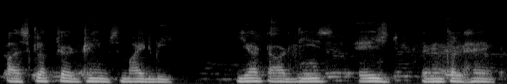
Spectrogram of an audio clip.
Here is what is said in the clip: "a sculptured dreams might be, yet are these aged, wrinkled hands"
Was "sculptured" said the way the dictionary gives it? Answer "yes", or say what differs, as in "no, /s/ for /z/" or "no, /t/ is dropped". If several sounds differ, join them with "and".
no, /l/ is dropped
